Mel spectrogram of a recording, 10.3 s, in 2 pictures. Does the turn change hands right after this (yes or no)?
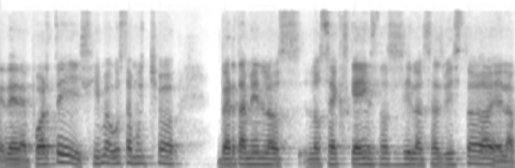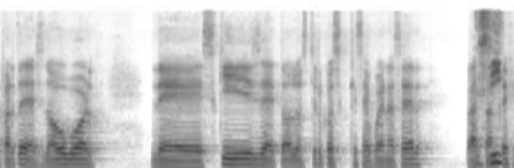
yes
